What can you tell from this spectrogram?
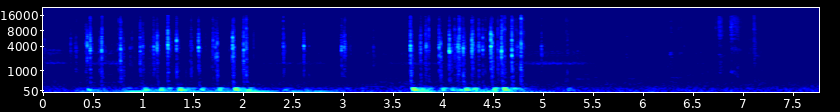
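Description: Typing on a computer keyboard in two quick runs of key clicks, the first about two and a half seconds long and the second about a second long, ending about five seconds in.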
